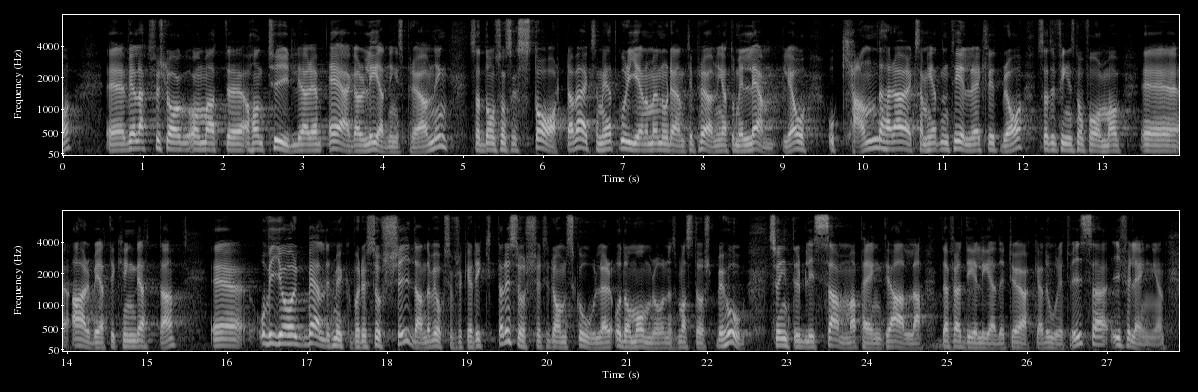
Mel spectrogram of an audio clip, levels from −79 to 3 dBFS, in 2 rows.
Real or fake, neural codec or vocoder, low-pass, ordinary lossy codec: real; none; 7.2 kHz; none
